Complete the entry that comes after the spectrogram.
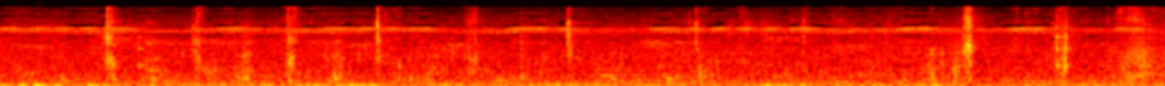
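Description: Close-up eating sounds, chewing and sharp mouth and chopstick clicks, over a steady high-pitched drone of insects in the background.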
